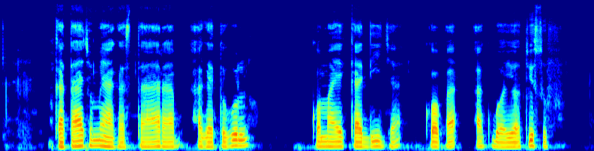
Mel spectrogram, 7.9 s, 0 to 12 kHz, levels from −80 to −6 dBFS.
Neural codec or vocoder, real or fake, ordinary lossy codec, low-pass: none; real; none; 10.8 kHz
